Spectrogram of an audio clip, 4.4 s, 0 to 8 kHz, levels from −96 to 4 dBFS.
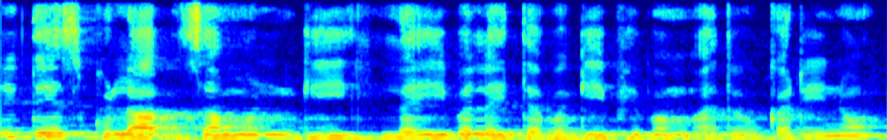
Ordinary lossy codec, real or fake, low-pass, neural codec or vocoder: none; real; none; none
